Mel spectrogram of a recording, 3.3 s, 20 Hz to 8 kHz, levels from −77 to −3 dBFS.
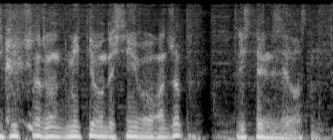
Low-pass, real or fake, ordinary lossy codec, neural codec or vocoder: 7.2 kHz; fake; none; vocoder, 44.1 kHz, 128 mel bands, Pupu-Vocoder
